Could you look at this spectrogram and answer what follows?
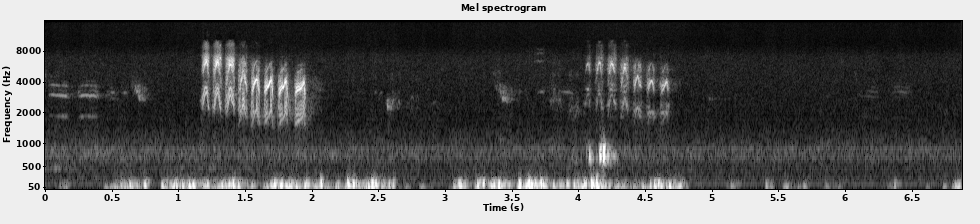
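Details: Wild chickadees at their nest cavity near Emigrant, Montana, in summer: two rapid bursts of high buzzy notes, each about seven to nine notes long, with heavy low rumbling and scraping from movement in the cavity.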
